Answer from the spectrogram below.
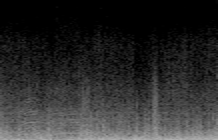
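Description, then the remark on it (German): Strong wind at sea roars steadily across the microphone, a dense, buffeting rumble with a faint wash of water and a boat engine beneath, loud and continuous throughout, as a boat heads to the Cordouan lighthouse. “Hochkonzentriert gegen den Wind.”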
